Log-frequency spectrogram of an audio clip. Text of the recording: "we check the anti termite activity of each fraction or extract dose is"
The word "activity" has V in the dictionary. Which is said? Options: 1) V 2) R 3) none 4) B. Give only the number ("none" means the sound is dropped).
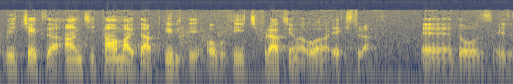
4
